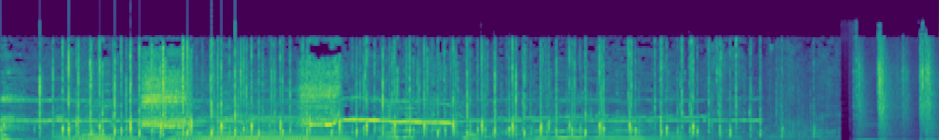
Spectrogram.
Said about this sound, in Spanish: Un aplauso muy fuerte.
